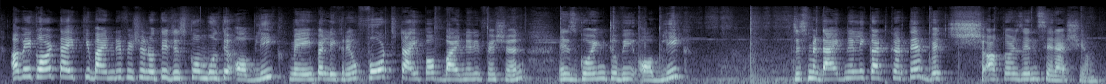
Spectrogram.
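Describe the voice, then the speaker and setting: A woman's voice: sits high, a little hiss or hum. A young Indian woman teaching a live online biology lesson, switching between Hindi and English, addressing students as "beta" and quizzing them constantly.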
